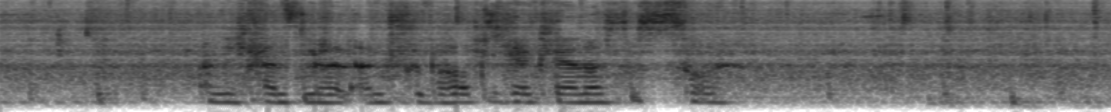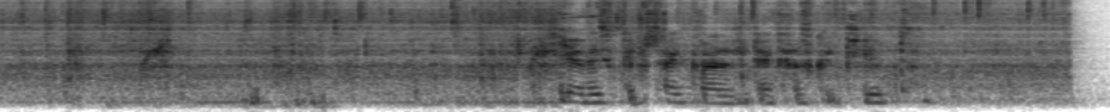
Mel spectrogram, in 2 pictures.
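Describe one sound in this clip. A middle-aged woman speaks calmly, close by.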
